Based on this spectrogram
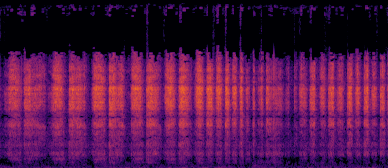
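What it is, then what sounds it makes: Marker tip rubbing on a paper sheet. A hand with red nails rubs the fine tip of a large white marker along the edges of the pattern on a thin printed paper coloring page lying flat on a table. Quick, rhythmic back-and-forth strokes make a bright, scratchy rasp that pulses steadily throughout, with a faint low rumble underneath.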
